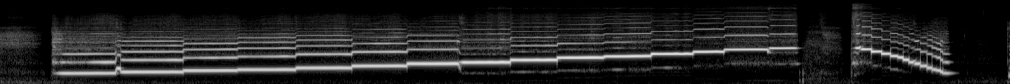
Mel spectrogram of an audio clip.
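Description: A shinobue bamboo transverse flute, held sideways, with seven finger holes and marked number 8 for its key, plays a steady ascending scale of clear, breathy notes climbing high, then after a short pause sweeps rapidly back down in a quick descending run. No voices.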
